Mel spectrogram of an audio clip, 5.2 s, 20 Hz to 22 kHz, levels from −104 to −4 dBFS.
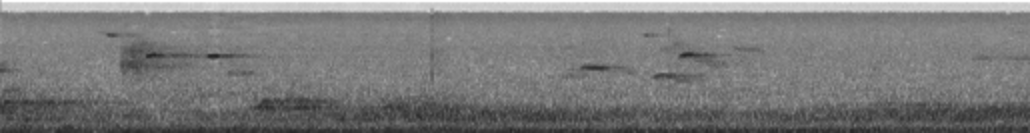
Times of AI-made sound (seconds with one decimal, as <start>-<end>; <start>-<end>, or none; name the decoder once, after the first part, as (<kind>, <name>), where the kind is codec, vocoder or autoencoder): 0.9-2.1 (autoencoder, DAC-VAE)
